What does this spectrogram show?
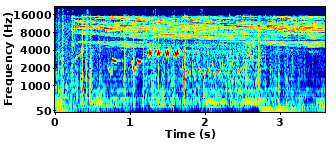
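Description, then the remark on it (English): Bright bird chirps and rising whistles tumble out in quick succession, including a rapid trilling run, all clear over a steady soft musical background. “Look at the birds.”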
